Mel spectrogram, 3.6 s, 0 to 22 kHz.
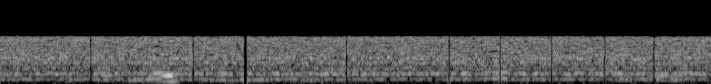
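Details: A reproductive swarm of honey bees settling into a bait hive at Painted Peacock Manor, 04/07/21, makes a continuous, even buzz of countless wings with a faint low thump near the start.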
